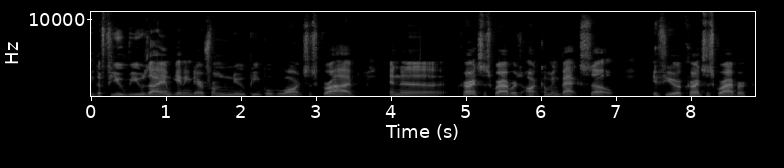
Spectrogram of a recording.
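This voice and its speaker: A man's voice: mid-range voice, fairly bright tone. A man hosting a reaction video, chatting casually and earnestly to his viewers, rambling and often checking in with them. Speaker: reaction channel host. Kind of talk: casual talk to viewers after a scary-story reaction.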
